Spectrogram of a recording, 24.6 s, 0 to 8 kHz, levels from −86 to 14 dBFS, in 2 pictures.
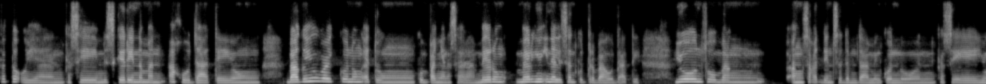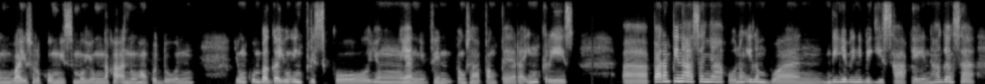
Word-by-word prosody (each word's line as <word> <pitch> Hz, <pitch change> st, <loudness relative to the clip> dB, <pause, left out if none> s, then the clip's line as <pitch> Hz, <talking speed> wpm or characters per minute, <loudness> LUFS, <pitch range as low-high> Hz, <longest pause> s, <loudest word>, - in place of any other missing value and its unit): Totoo 255 Hz, -4 st, -4 dB
'yan, 185 Hz, 0 st, -7 dB
kasi 205 Hz, -1 st, 0 dB
maski 210 Hz, +1 st, +3 dB
rin 220 Hz, 0 st, +4 dB
naman 205 Hz, -1 st, -2 dB
ako 210 Hz, -4 st, -2 dB
dati 190 Hz, 0 st, -1 dB
'yong 200 Hz, 0 st, -5 dB, 0.3 s
bago 230 Hz, +1 st, +7 dB
'yong 300 Hz, +2 st, +3 dB
work 280 Hz, -1 st, +3 dB
ko 260 Hz, -, +1 dB
no'ng 245 Hz, -1 st, +1 dB
itong 205 Hz, -1 st, -5 dB
kumpanya 200 Hz, -2 st, -2 dB
nasara, 180 Hz, -2 st, -3 dB
mayro'n 230 Hz, +3 st, +2 dB
mayro'n 245 Hz, +3 st, +4 dB
'yong -, -, +2 dB
inalisan 225 Hz, -1 st, +2 dB
kong 215 Hz, -, -8 dB
trabaho 180 Hz, -5 st, -3 dB
dati, -, -, -9 dB, 0.4 s
'yon 260 Hz, +2 st, +6 dB
sobrang 215 Hz, -2 st, -4 dB, 0.3 s
ang 205 Hz, -, 0 dB
sakit 205 Hz, -, 0 dB
din 195 Hz, -1 st, -5 dB
sa 195 Hz, -1 st, 0 dB
damdamin 175 Hz, -2 st, -5 dB
ko 180 Hz, -, -4 dB
no'n 175 Hz, +1 st, -7 dB
kasi 190 Hz, -1 st, -3 dB
'yong 190 Hz, 0 st, -5 dB
visor 185 Hz, +2 st, +3 dB
ko 185 Hz, -, -2 dB
mismo 180 Hz, 0 st, 0 dB
'yong 175 Hz, -1 st, -3 dB
nakaanuhan 185 Hz, -1 st, 0 dB
ko 180 Hz, -, -7 dB
do'n. 175 Hz, +3 st, -8 dB, 0.6 s
'Yong 215 Hz, 0 st, -2 dB
kumbaga 215 Hz, -3 st, +3 dB
'yong 220 Hz, +3 st, +3 dB
increase 215 Hz, -1 st, +2 dB
ko 170 Hz, +3 st, -3 dB
'yong, 205 Hz, -2 st, -3 dB
'yan 185 Hz, -2 st, +5 dB
yung 175 Hz, -, -19 dB
fin 185 Hz, -3 st, -4 dB, 0.2 s
usapang 180 Hz, 0 st, -4 dB
pera 180 Hz, 0 st, -3 dB
increase, 205 Hz, -2 st, +1 dB, 0.6 s
ah, 190 Hz, -1 st, +1 dB
parang 280 Hz, +4 st, +7 dB
pinaasa 275 Hz, -3 st, +7 dB
niya 245 Hz, -3 st, +1 dB
ako 200 Hz, -1 st, -7 dB
ng 225 Hz, 0 st, -2 dB
ilang 225 Hz, -3 st, -1 dB
buwan, 180 Hz, +1 st, -2 dB, 0.3 s
hindi 220 Hz, +2 st, -1 dB
niya 235 Hz, -, +4 dB
binibigay 215 Hz, -2 st, -2 dB
sa 190 Hz, -3 st, +4 dB
akin 175 Hz, +1 st, -4 dB
hanggang 225 Hz, +2 st, 0 dB
sa 215 Hz, -2 st, +1 dB
205 Hz, 170 wpm, -22 LUFS, 185-225 Hz, 0.6 s, bago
